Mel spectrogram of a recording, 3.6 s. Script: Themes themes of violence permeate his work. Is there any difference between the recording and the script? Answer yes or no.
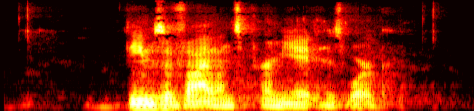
yes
